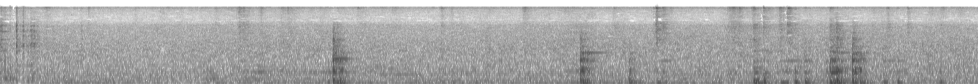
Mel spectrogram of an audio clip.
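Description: Glasswool being packed by hand into the steel pipe of a motorcycle exhaust silencer: a few light scrapes and knocks of the fibre and metal being handled, more of them near the end, over a steady low hum.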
